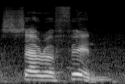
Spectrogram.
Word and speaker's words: Serafin: Dr. Gael Serafin is how it's spelled, but I suspect that this is a foreign name in terms of another language. And maybe Dr. Gael can help us in that regard in terms of just confirming. No, I have a thing with names, you see. Yeah. So I like to find out the origin and the proper pronunciation, etc.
